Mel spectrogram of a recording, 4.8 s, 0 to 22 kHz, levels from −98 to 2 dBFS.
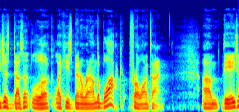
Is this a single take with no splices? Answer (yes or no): yes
